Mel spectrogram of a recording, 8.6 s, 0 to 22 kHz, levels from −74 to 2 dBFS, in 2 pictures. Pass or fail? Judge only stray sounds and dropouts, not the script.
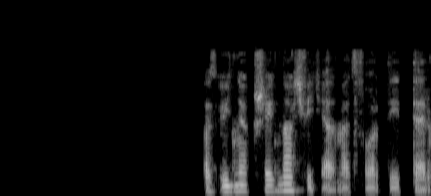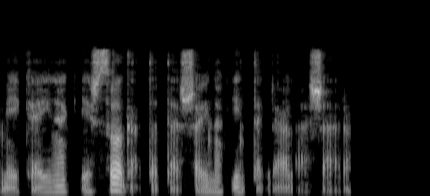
pass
